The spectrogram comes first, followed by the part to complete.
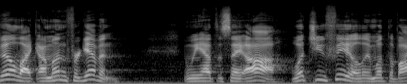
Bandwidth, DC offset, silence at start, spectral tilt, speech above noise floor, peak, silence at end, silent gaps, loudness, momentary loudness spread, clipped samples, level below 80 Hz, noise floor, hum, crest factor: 16 kHz; 1%; 0 s; -3 dB/octave; 29 dB; -6 dBFS; 0 s; none; -22 LUFS; 10 LU; under 0.1%; -58 dBFS; -51 dBFS; none; 18 dB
